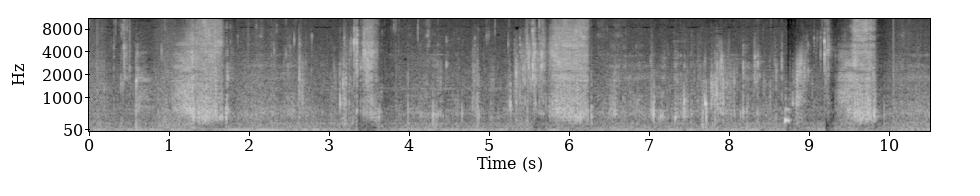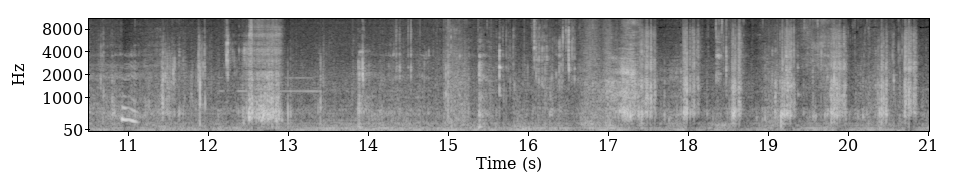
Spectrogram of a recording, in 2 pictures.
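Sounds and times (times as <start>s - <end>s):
noodles being slurped: 0.3s - 9.9s, 14.2s - 20.9s.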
